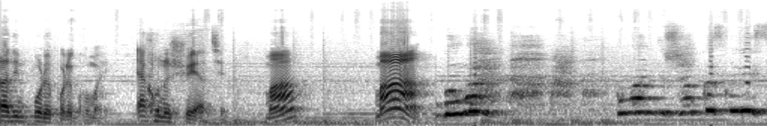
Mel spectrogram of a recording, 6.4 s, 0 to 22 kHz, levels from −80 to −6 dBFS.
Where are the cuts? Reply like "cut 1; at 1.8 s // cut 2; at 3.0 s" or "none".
cut 1; at 3.6 s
